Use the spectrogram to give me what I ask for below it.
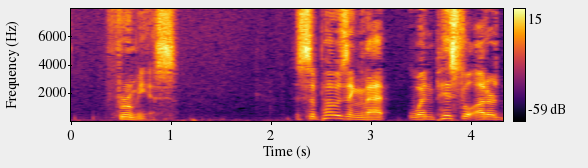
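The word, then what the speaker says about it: frumious: gifts a perfectly balanced mind you will say fumus supposing that when pistol uttered the well-known words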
